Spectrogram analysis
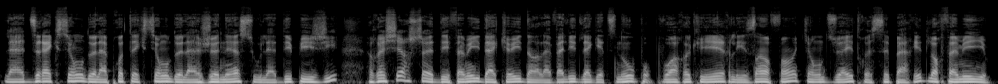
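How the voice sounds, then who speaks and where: Man, Quebec French accent, local radio news reader, steady, dry studio. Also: mid-range voice, fairly quick, no room sound. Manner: relaxed chatty in banter, steady when reading. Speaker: news reporter. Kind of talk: read news report with casual banter.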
